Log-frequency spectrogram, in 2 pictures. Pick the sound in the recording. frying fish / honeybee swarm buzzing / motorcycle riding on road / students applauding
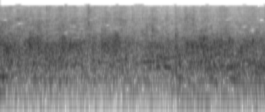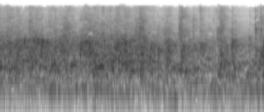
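students applauding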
